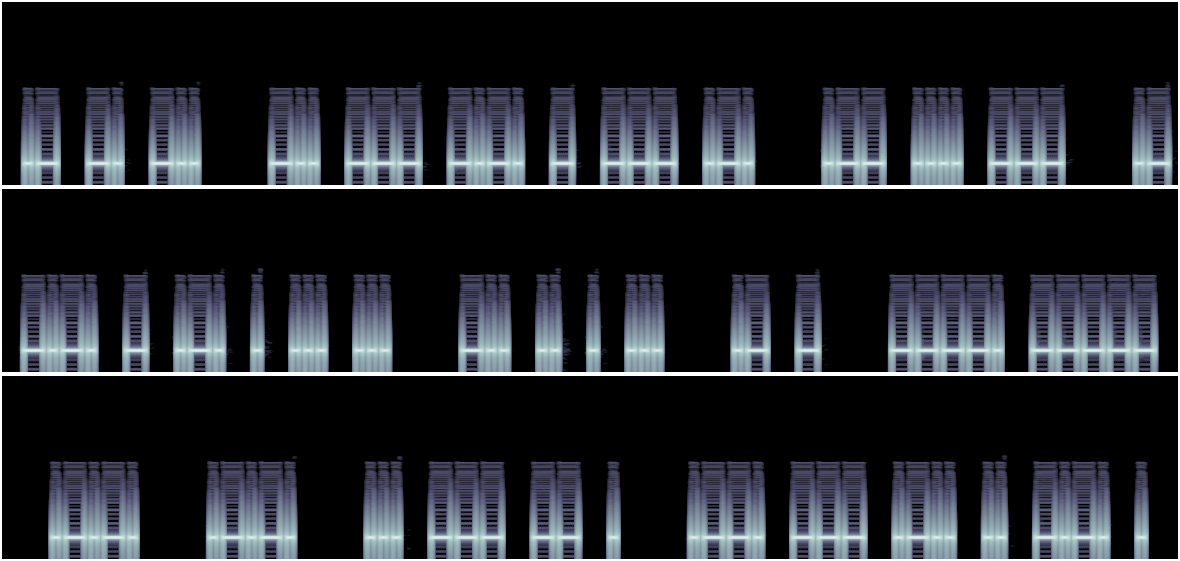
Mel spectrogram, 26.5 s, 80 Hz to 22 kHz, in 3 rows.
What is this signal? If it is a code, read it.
Morse code, heard as a keyed tone, about 25 wpm, spaced as for 20 wpm, 550 Hz. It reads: AND DOCTOR WHO ACTRESS DIES AT 90 <AR> <AR> SOME POLICE
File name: podcast / News headlines-1x-25x20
